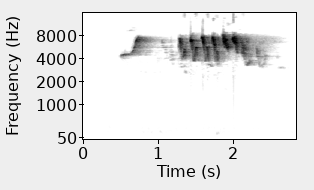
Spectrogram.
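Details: Bewick's wren bringing nesting material to a nest box: one thin rising note, then a rapid, buzzy, very high trill of about a dozen pulses, fading at the end.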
